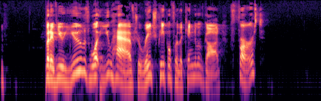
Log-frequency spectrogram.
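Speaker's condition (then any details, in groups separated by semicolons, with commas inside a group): No condition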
